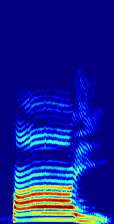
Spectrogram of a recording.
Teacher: Então, veja que o A é a vogal e o I é a semivogal. · O a, pa, porque a mais forte, é mais tônica. E a menos tônica, a menos forte é o i.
